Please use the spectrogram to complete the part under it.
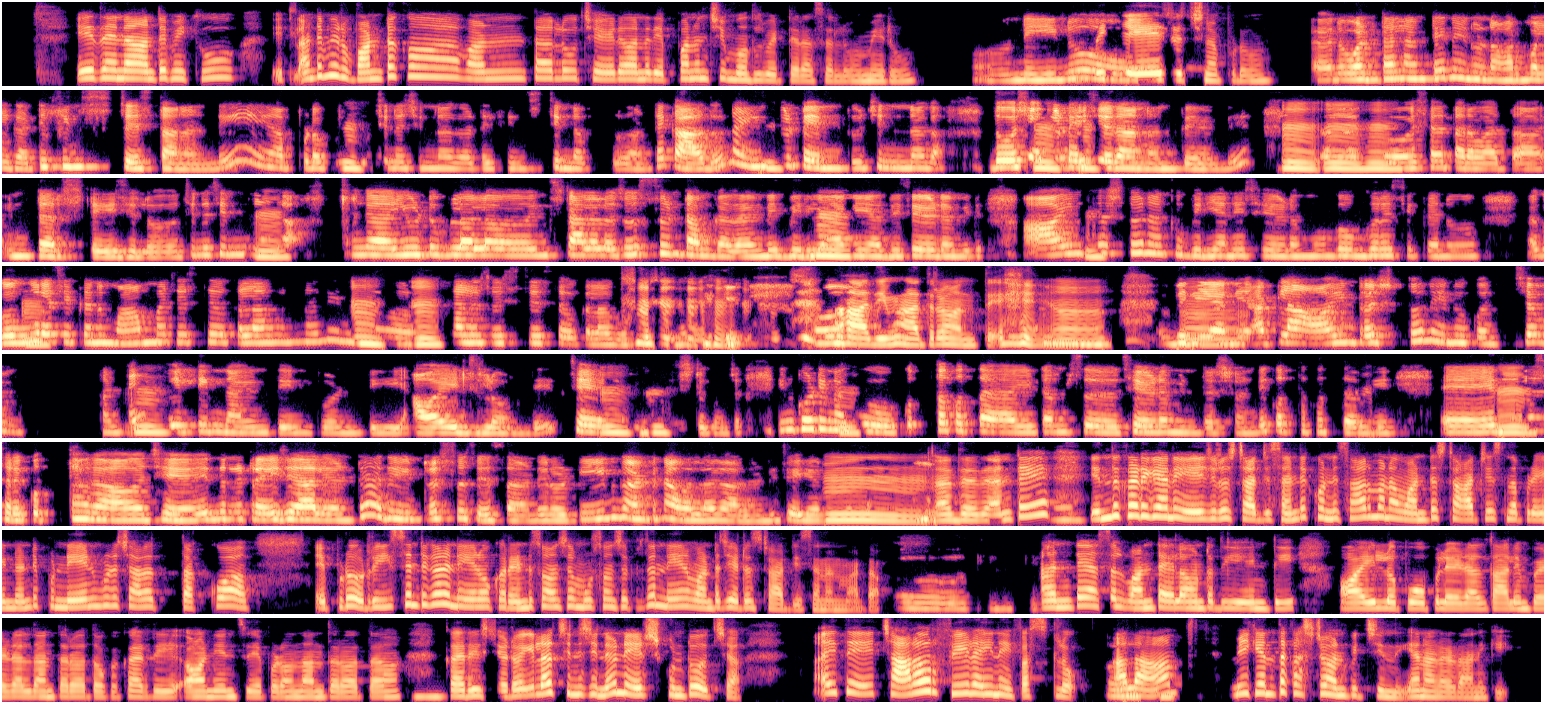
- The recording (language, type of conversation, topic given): Telugu, podcast, పొట్లక్ పార్టీలో మీరు ఎలాంటి వంటకాలు తీసుకెళ్తారు, ఎందుకు?
- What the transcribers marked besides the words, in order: tapping; in English: "నార్మల్‌గా టిఫిన్స్"; other background noise; in English: "టిఫిన్స్"; lip smack; in English: "ఇంట్రస్ట్‌తో"; in English: "ఇన్‌స్టాలో"; giggle; in English: "ఇంట్రస్ట్‌తో"; in English: "ఎయిటీన్, నైన్టీన్, ట్వొంటీ"; in English: "ఏజ్‌లో"; in English: "ఇంట్రస్ట్"; in English: "ఐటెమ్స్"; background speech; in English: "ట్రై"; in English: "ఇంట్రస్ట్‌తో"; in English: "రొటీన్‌గా"; unintelligible speech; in English: "ఏజ్‌లో స్టార్ట్"; in English: "స్టార్ట్"; sniff; in English: "రీసెంట్‌గానే"; in English: "స్టార్ట్"; in English: "ఆయిల్‌లో"; in English: "కర్రీ"; in English: "కర్రీస్"; in English: "ఫస్ట్‌లో"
